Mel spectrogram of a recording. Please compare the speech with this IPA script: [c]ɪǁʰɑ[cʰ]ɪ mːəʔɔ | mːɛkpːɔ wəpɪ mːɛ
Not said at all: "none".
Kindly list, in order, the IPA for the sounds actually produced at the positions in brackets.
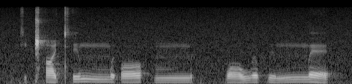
c, cʰ

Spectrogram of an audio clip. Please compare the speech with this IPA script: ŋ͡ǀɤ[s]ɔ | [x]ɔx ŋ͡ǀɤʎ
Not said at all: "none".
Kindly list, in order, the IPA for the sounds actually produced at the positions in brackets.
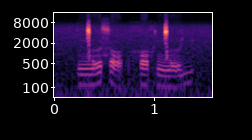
s, x

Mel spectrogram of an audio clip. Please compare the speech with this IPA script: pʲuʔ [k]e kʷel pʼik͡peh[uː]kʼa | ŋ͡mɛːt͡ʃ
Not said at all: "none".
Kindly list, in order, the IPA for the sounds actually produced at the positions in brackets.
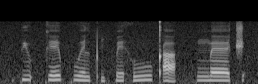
k, uː

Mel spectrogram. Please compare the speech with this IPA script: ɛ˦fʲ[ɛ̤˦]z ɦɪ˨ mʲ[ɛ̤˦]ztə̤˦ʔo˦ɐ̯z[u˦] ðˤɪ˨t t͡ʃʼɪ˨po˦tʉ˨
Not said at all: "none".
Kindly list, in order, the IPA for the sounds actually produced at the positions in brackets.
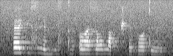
ə̤˦, ɛ̤˦, ʉ˦

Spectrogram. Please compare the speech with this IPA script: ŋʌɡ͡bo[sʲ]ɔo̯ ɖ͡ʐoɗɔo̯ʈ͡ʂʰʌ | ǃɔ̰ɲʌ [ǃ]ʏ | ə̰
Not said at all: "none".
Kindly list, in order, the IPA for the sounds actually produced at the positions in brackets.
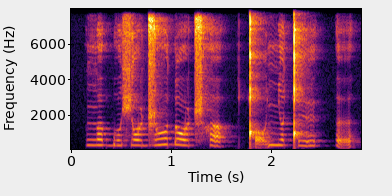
ɕ, ǃ

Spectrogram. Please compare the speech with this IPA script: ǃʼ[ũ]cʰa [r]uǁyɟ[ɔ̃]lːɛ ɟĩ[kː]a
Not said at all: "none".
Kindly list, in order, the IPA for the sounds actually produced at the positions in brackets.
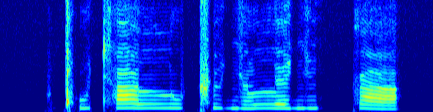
u, lː, ə̃, kː

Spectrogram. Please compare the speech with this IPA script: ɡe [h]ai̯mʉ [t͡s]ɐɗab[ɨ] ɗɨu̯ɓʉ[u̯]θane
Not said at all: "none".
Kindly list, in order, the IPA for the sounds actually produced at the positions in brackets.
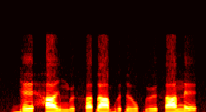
h, θ, ɨ, y̯

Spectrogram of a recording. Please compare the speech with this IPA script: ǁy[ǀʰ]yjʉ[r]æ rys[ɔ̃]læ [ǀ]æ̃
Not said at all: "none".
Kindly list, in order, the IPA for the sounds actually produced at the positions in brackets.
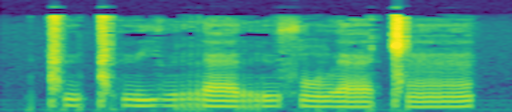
ǁʰ, r, ɔ̃, ǁ

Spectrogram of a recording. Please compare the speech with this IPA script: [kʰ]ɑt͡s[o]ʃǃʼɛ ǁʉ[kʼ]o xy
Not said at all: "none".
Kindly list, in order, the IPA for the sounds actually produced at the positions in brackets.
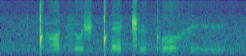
ǃʰ, o, kʼ

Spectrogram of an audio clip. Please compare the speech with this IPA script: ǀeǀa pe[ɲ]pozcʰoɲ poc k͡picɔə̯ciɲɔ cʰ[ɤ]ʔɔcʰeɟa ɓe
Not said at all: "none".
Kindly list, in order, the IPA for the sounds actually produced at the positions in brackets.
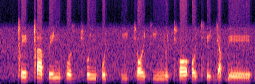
ɲ, ɔ

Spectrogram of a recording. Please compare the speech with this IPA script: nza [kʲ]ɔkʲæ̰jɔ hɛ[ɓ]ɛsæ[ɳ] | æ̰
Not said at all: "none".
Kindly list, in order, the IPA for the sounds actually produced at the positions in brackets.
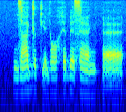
ɡʲ, ɓ, ŋ

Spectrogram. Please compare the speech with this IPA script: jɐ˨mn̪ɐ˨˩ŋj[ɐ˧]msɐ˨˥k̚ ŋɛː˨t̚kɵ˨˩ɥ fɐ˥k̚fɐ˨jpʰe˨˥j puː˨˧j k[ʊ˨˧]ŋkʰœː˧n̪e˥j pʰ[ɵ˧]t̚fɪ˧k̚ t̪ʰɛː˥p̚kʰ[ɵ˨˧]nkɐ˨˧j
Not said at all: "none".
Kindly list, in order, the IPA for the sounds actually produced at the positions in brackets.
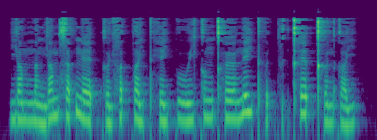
ɐ˧, ʊ˧, ɵ˨, ɵ˨˧

